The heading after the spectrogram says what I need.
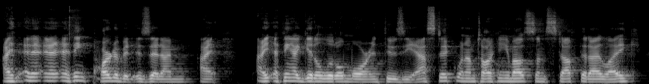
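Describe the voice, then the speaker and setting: A man hosts a long live stream, rambling casually with frequent restarts and reading chat messages aloud. His voice sits in a middle register and has turned dry and hoarse from hours of talking. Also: medium pitch, steady tone, quick pace. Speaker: shogi streamer.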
